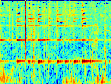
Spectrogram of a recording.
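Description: Bells on a passing string of loaded pack animals ringing over and over, with hooves clopping on a stone-paved trail.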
